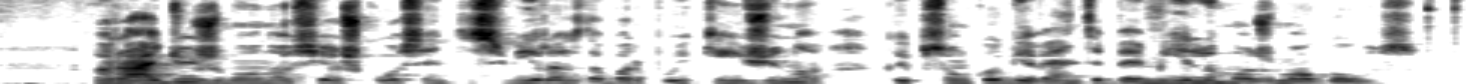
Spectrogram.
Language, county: Lithuanian, Panevėžys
